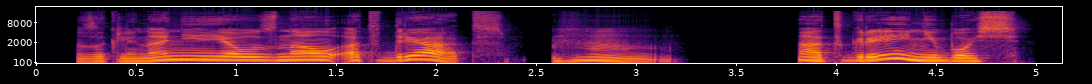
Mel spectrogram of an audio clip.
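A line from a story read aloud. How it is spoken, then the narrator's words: Snide question. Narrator (Russian): ехидно спросила я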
